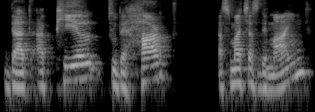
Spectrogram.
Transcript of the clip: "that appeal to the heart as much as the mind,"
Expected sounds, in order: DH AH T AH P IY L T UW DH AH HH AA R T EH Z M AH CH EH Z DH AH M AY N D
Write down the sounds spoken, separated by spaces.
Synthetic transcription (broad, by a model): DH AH T AH P IY L T UW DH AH HH AA R T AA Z M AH CH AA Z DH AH M AY N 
